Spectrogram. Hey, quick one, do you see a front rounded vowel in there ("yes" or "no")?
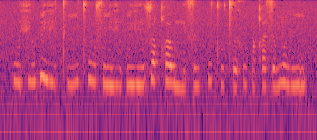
no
